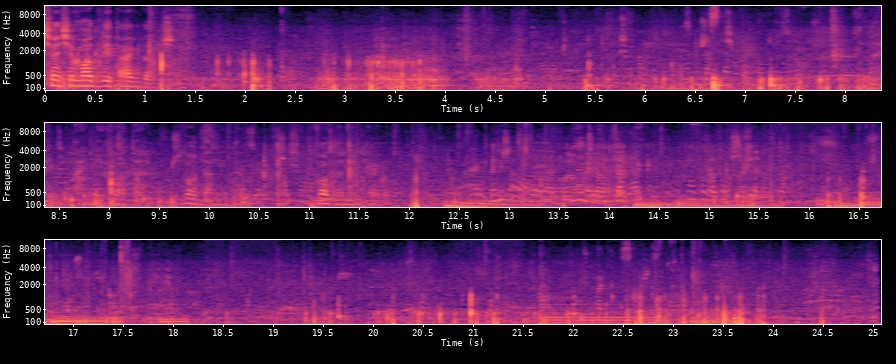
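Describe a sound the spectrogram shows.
Men and women talk quietly in a room.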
